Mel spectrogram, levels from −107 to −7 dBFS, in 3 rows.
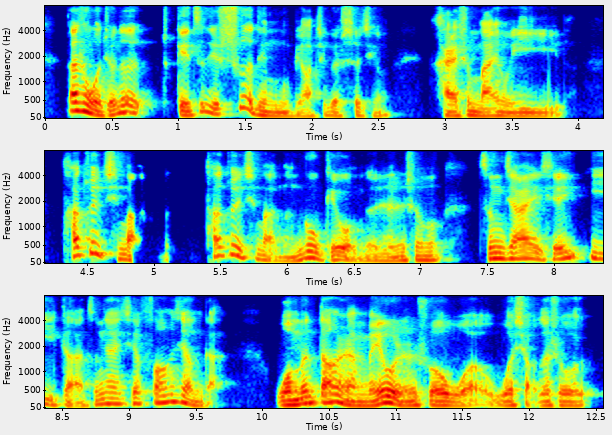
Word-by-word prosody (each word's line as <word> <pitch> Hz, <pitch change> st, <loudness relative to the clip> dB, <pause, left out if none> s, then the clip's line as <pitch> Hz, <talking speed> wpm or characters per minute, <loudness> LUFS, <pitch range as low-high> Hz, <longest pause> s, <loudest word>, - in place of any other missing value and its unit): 但 225 Hz, -, +7 dB
是 210 Hz, -, +8 dB
我 -, -, +6 dB
觉 -, -, 0 dB
得， 175 Hz, -1 st, +1 dB, 0.3 s
给 110 Hz, -3 st, +3 dB
自 105 Hz, -, -4 dB
己 140 Hz, -, 0 dB
设 135 Hz, +3 st, -3 dB
定 110 Hz, -5 st, 0 dB
目 90 Hz, -1 st, -2 dB
标 85 Hz, 0 st, -7 dB
这 85 Hz, -, -13 dB
个 95 Hz, -, -4 dB
事 95 Hz, -, -7 dB
情， 95 Hz, +6 st, -12 dB, 0.3 s
还 95 Hz, -, 0 dB
是 100 Hz, +3 st, -3 dB
蛮 90 Hz, -1 st, 0 dB
有 90 Hz, -, -2 dB
意 85 Hz, -, -3 dB, 0.2 s
义 90 Hz, +1 st, -9 dB
的， -, -, -26 dB, 0.4 s
它 220 Hz, -, +1 dB
最 275 Hz, +3 st, -1 dB
起 275 Hz, +2 st, -5 dB
码 -, -, +1 dB, 0.5 s
它 225 Hz, -, -3 dB
最 235 Hz, 0 st, -1 dB
起 170 Hz, -6 st, -6 dB
码， -, -, -3 dB
能 90 Hz, 0 st, -6 dB
够 170 Hz, -1 st, +2 dB
给 120 Hz, -, -4 dB
我 -, -, +2 dB
们 -, -, -10 dB
的 -, -, -7 dB
人 90 Hz, +3 st, -4 dB
生， 110 Hz, 0 st, -3 dB, 0.3 s
增 150 Hz, +1 st, +2 dB
加 75 Hz, -, +2 dB
一 -, -, -2 dB
些 140 Hz, +4 st, -1 dB
意 175 Hz, -, -3 dB
义 145 Hz, -7 st, -2 dB
感， 115 Hz, -, -4 dB
增 140 Hz, -, -4 dB
加 145 Hz, -, 0 dB
一 145 Hz, -, -4 dB
些 150 Hz, -, -2 dB
方 175 Hz, +5 st, 0 dB
向 180 Hz, -, 0 dB
感， -, -, -9 dB, 0.4 s
我 115 Hz, -, +5 dB
们 155 Hz, +8 st, +6 dB
当 190 Hz, -, +5 dB
然 100 Hz, -, +3 dB
没 100 Hz, +1 st, +2 dB
有 165 Hz, -1 st, +9 dB
人 105 Hz, +1 st, +2 dB
说， 105 Hz, -2 st, +3 dB
我 95 Hz, -, -2 dB
我 105 Hz, -, +1 dB
小 105 Hz, -, -5 dB
的 100 Hz, -, -3 dB
时 105 Hz, -, -6 dB
候 100 Hz, -1 st, -1 dB
115 Hz, 320 characters per minute, -23 LUFS, 100-155 Hz, 0.5 s, 有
